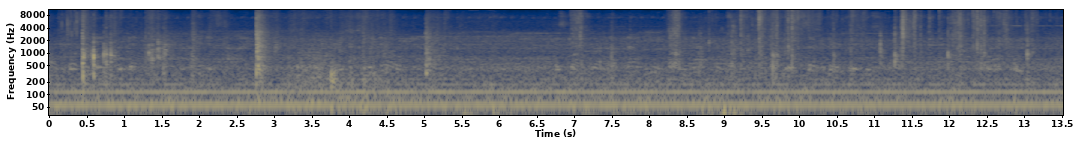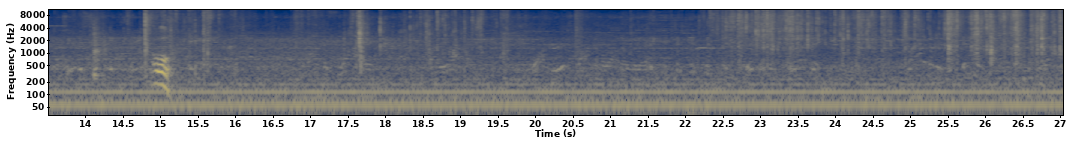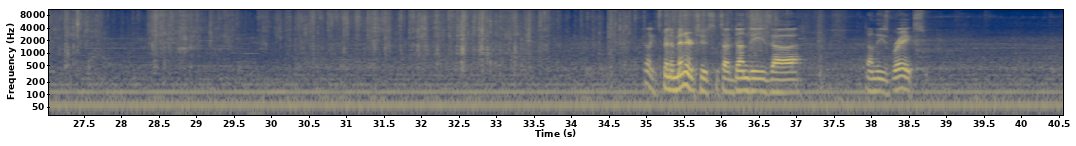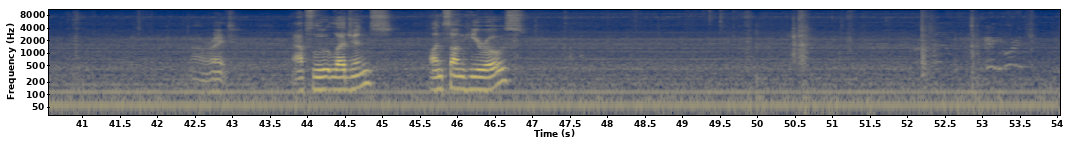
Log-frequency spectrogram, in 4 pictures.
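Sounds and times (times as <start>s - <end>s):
steady low hum: 0.0s - 54.0s
plastic wrapping crinkling: 9.0s - 13.3s, 14.4s - 16.2s, 16.8s - 19.8s, 22.1s - 37.2s.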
